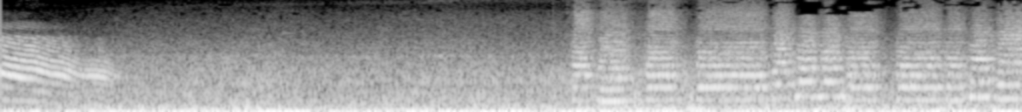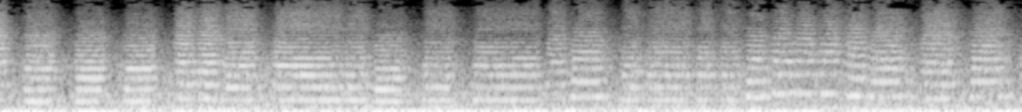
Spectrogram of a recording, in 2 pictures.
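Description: A lorry's musical air horns playing a multi-note tune of steady notes that step up and down in pitch. It starts about three seconds in and stops just before the end, over the cab's steady engine and road noise.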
